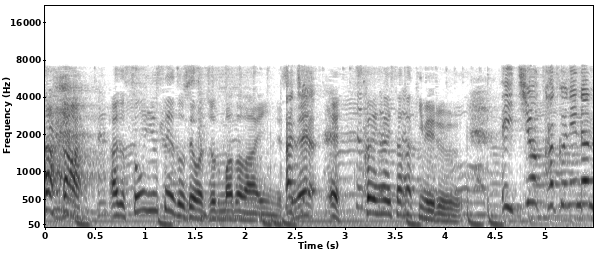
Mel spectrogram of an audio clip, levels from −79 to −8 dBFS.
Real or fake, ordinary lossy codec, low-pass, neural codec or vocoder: real; AAC, 48 kbps; 7.2 kHz; none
